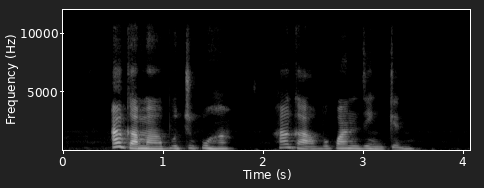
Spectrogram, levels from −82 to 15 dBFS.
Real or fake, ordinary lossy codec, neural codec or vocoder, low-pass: fake; none; codec, 24 kHz, 1.2 kbps, DualCodec; 10.8 kHz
